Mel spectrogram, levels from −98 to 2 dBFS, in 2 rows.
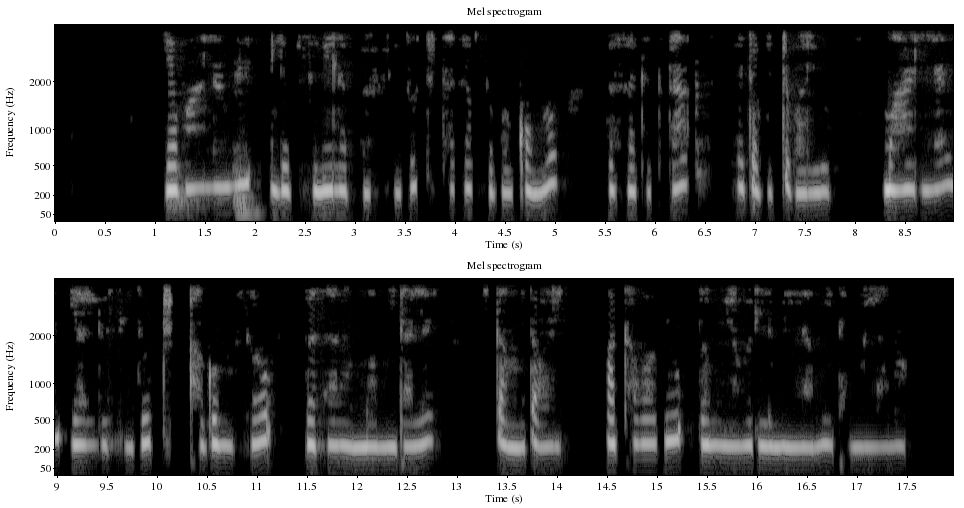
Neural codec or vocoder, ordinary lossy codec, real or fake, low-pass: none; AAC, 32 kbps; real; 3.6 kHz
